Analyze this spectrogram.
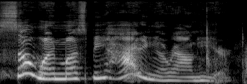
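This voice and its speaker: A woman uses a put-on character voice, high in pitch. She moves at a moderate pace with very wide pitch swings. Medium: read story.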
